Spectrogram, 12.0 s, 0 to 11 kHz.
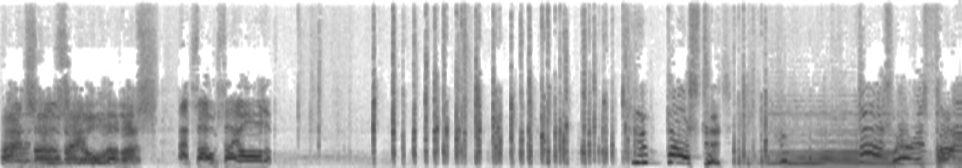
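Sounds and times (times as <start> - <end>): people clapping: 4.7 - 8.1, 9.1 - 9.8.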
